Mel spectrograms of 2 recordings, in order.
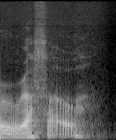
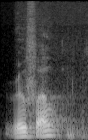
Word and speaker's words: Rufo: R-U-F-O, is it Rufo or Ruffo? Does anybody know? I'd like to say it right. Ooh? Rufo? Okay, I think it's Rufo. But he likes dunking on Ibram Kendi, who are, let's say, what would be the right word?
